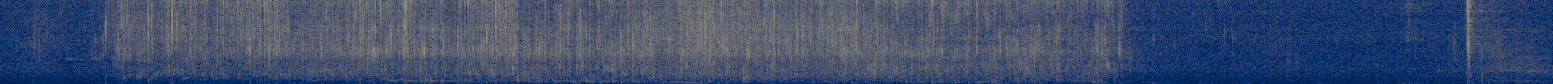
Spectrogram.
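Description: Water pours steadily into a baptismal font during a baptism for about five seconds, a bright splashing trickle that then stops, leaving quiet room tone and a single small click near the end.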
